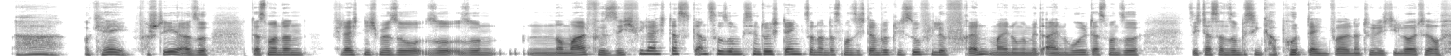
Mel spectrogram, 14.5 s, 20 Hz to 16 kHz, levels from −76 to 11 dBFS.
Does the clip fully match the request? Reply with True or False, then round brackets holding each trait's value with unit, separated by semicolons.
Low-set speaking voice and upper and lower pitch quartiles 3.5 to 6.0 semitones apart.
False (130 Hz; 2.5 semitones)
